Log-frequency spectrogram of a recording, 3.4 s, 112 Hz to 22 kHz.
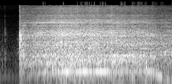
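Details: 2005 Ford F-150 5.4: turning the key brings a sudden high, airy whine from under the hood, but the engine does not crank.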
